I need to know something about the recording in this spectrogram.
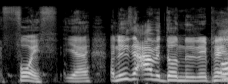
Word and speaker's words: Foyth: at These this man are even playing man like Foyth, yeah?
